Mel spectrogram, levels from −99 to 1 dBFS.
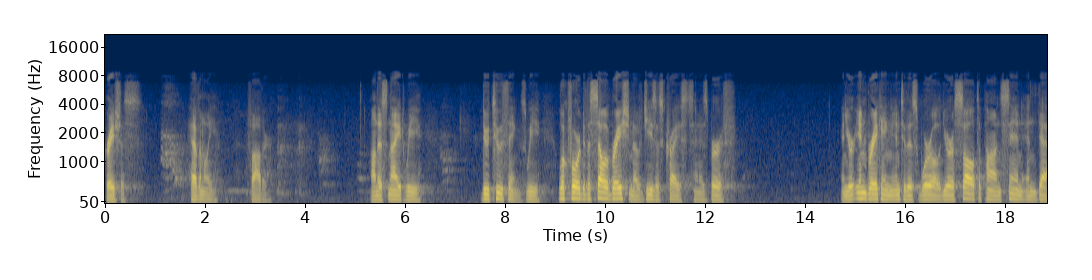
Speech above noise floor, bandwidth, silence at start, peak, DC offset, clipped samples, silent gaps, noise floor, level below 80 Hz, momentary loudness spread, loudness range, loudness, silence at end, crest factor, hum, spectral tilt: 47 dB; 8.6 kHz; 0 s; 0 dBFS; under 0.1%; under 0.1%; none; -67 dBFS; -52 dBFS; 17 LU; 10 LU; -20 LUFS; 0 s; 22 dB; none; -7 dB/octave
